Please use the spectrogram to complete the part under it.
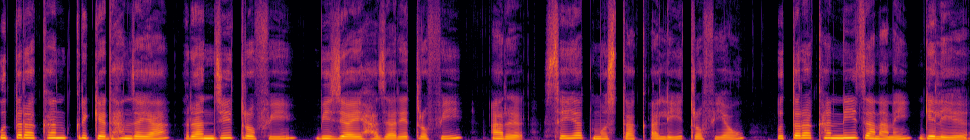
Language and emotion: Bodo, neutral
